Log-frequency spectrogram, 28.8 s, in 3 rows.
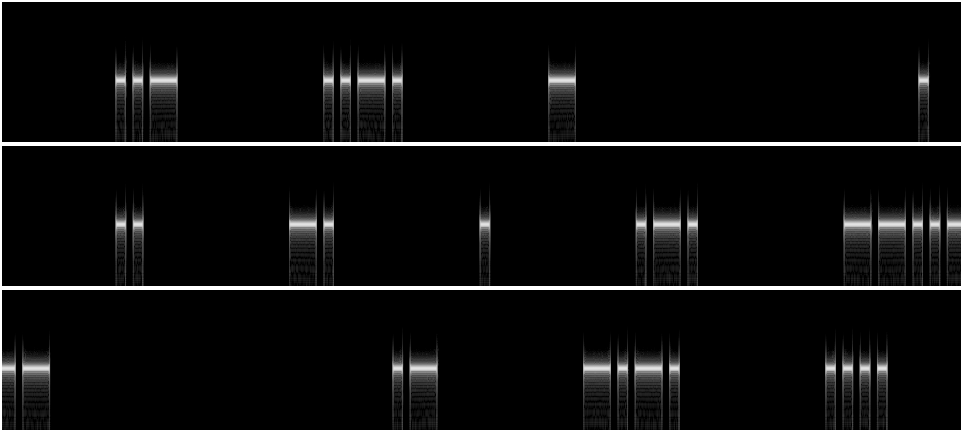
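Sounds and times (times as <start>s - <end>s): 
Morse code course beeps: 1.2s - 1.8s, 3.3s - 4.0s, 5.5s - 5.8s, 12.5s - 12.9s, 16.0s - 16.6s, 18.0s - 19.7s, 23.1s - 23.6s, 25.0s - 26.0s, 27.4s - 28.0s.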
